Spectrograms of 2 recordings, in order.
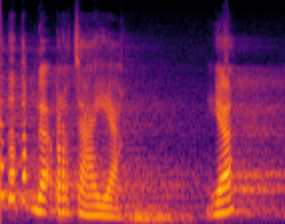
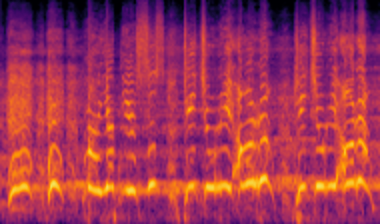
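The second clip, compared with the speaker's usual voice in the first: high alarmed shouting to friends; urgent call; 12 semitones higher than usual. Acted. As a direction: alert the others in a panic. Calling disciples in alarm.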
